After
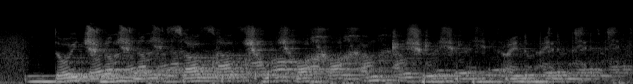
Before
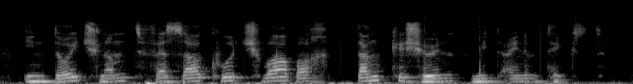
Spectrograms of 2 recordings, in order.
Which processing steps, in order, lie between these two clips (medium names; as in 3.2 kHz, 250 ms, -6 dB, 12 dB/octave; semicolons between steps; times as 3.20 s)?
gate -41 dBFS, range -12 dB; high-pass 50 Hz 24 dB/octave; treble shelf 4.3 kHz +12 dB; slow attack 536 ms; word length cut 10-bit, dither triangular; distance through air 420 m; frequency-shifting echo 327 ms, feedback 34%, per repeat +140 Hz, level -5 dB; reverberation RT60 1.1 s, pre-delay 54 ms, DRR 8 dB; level flattener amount 50%; trim -2.5 dB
